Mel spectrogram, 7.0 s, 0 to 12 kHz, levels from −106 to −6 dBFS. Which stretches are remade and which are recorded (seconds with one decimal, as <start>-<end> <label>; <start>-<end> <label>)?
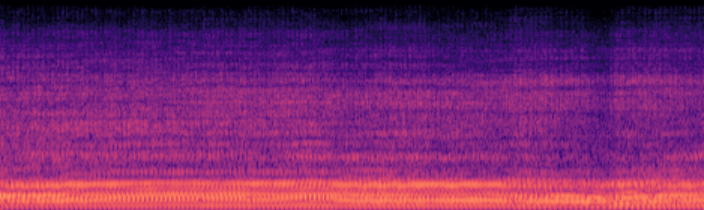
0.0-7.0 recorded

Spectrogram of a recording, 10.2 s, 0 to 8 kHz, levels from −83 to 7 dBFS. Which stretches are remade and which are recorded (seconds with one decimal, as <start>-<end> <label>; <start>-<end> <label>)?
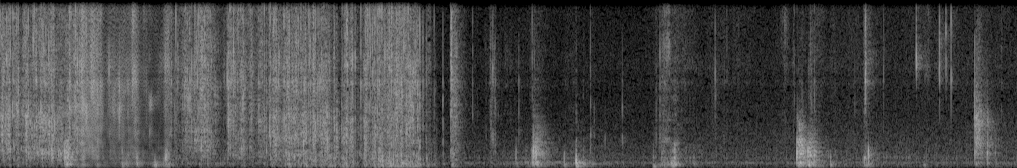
0.0-0.8 recorded; 0.8-1.7 remade; 1.7-10.2 recorded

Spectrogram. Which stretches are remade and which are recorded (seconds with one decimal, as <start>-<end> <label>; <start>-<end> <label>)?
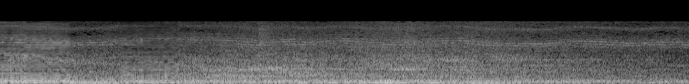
0.0-0.7 remade; 0.7-1.2 recorded; 1.2-1.8 remade; 1.8-6.9 recorded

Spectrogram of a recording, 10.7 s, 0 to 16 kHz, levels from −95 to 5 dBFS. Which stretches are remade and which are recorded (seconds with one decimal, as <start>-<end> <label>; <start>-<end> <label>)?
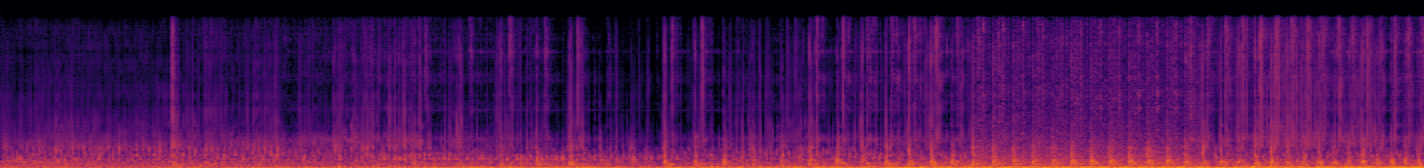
0.0-7.3 remade; 7.3-9.0 recorded; 9.0-10.7 remade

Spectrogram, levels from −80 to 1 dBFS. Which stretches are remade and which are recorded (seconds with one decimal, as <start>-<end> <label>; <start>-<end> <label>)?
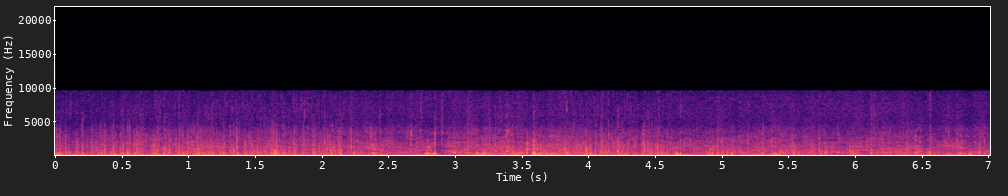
0.0-2.2 recorded; 2.2-3.8 remade; 3.8-4.6 recorded; 4.6-7.0 remade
